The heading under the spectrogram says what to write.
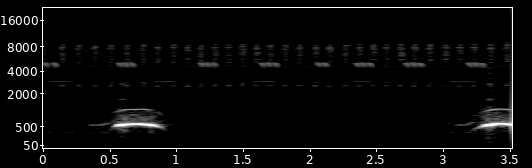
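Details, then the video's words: A little cuckoo-dove gives one soft, arched, hooting note, then begins another about three seconds later. Pulsing high insect chirps continue in the background. "suara burung tekukur merah || suara burung uncal"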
